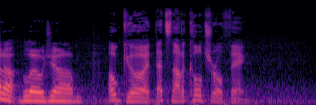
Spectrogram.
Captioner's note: Sarcastic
